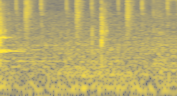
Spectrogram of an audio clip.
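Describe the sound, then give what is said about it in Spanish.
A cat meows softly as it comes to greet. The sound is quiet and brief, set against a steady low background hiss with no one talking. “Ya vino el gato a saludar.”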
